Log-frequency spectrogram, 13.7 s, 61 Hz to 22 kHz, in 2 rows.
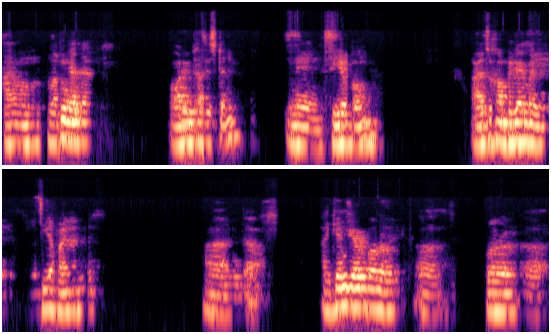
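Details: Adult male chartered accountant who has stammered since childhood, worse in unfamiliar situations; recorded around stammering therapy begun in 2019, apparently before training. Finding: stammering.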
